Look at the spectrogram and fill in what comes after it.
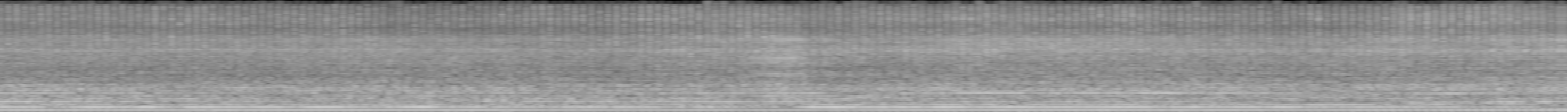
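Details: Push mower revived after years sitting, with new blade, blade bell support and air cleaner, cutting grass; constant hum holding speed with no bogging or misfire; runs healthy under load.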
